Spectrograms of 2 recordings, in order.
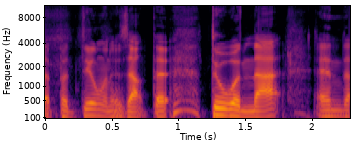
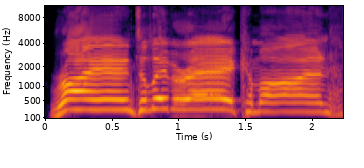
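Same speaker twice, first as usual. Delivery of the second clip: much higher and louder bossy call; bossy mum shout; 12 semitones higher, 12 dB louder, much slower than usual. Retold or imitated. New coworker bossing him to a delivery, loud and high. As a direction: yell the name across the kitchen. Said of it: "I hear this woman, and she goes".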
